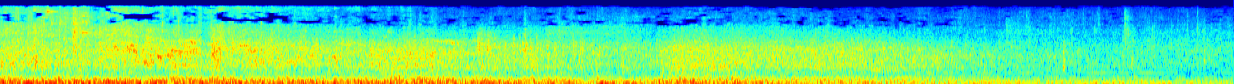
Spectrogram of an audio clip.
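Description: A fiery explosion roars with a deep rumble that slowly fades.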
